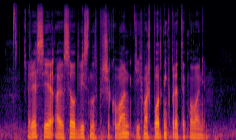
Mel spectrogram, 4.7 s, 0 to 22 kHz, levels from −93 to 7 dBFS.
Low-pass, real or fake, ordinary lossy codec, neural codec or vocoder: 19.8 kHz; fake; none; vocoder, 44.1 kHz, 128 mel bands, Pupu-Vocoder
